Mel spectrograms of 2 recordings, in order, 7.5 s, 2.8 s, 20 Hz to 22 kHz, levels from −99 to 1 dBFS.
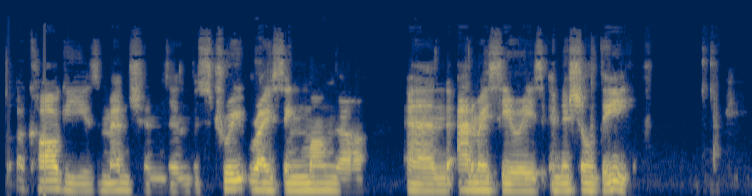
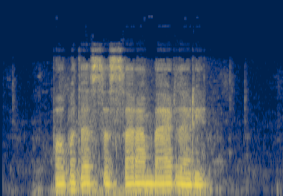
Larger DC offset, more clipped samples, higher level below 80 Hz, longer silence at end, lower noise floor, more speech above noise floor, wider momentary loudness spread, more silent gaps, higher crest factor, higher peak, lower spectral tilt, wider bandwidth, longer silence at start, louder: neither; neither; second, -62 dBFS vs -40 dBFS; second, 0.35 s vs 0.7 s; first, -75 dBFS vs -56 dBFS; first, 54 dB vs 42 dB; first, 12 LU vs 7 LU; neither; first, 20 dB vs 14 dB; about the same, -2 dBFS vs -2 dBFS; about the same, -4.5 dB/octave vs -5 dB/octave; first, 12 kHz vs 9.4 kHz; second, 0.15 s vs 0.55 s; second, -21 LUFS vs -15 LUFS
